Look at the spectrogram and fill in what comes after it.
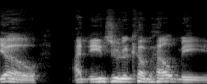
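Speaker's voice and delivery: put-on panicked, pleading voice. Retelling a frantic call asking a friend to come help, imitating someone panicking. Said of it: "psycho was freaking the fuck out".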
